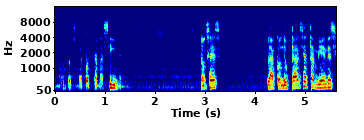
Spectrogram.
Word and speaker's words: Siemens: Se escribe Siemens, pero se pronuncia Siemens, ¿sí?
